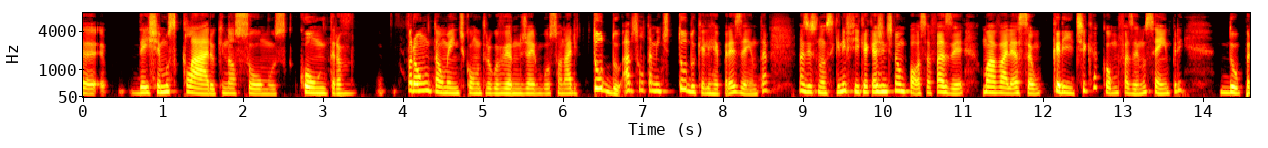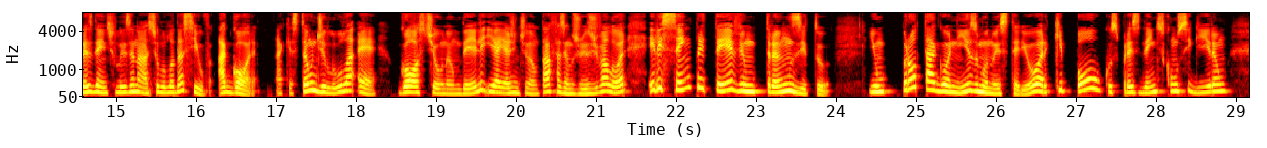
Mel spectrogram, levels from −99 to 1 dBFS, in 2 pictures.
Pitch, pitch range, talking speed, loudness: 205 Hz, 175-240 Hz, 160 wpm, -22 LUFS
